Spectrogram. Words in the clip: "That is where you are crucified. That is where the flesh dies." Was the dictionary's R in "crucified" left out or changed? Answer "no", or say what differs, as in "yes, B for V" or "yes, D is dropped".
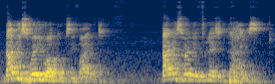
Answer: yes, R is dropped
